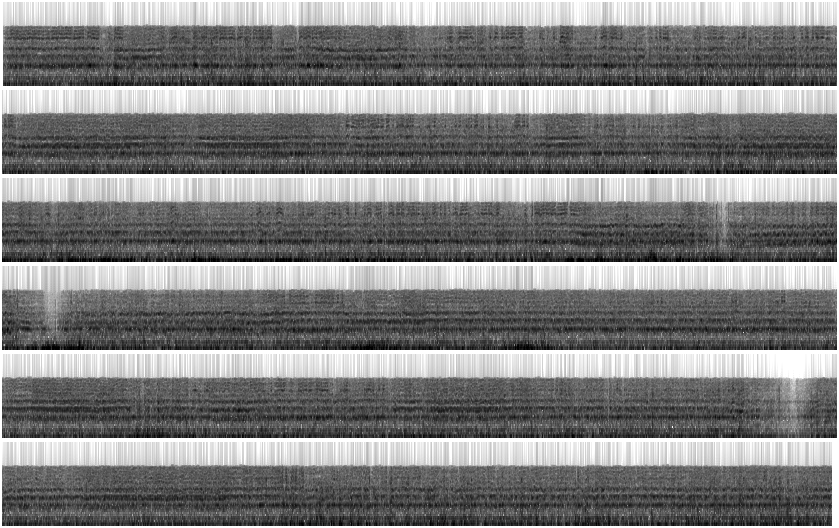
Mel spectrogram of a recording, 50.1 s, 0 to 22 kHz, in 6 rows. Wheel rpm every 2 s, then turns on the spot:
230, 230, 230, 230, 220, 220, 230, 220, 220, 230, 230, 180, 130, 180, 220, 240, 230, 220, 220, 220, 130, 200, 220, 230, 230.
none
